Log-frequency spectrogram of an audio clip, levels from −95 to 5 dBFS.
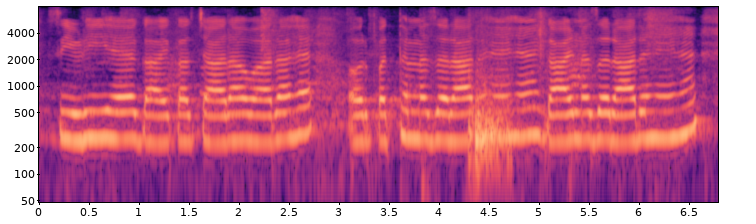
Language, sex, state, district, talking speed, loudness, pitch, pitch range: Hindi, female, Chhattisgarh, Sarguja, 160 wpm, -14 LUFS, 250 Hz, 235-260 Hz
